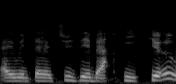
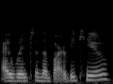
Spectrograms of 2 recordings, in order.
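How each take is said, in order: First: It has a France accent with a French R. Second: It has a neutral English accent and R. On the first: "people from France will be like ... like the French R" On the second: "instead of saying like"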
